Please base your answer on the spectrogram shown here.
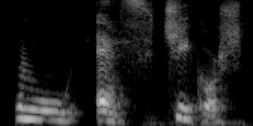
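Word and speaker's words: csikós: Det stavas C-S-I-K-O-S, Chikos uttalas det.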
